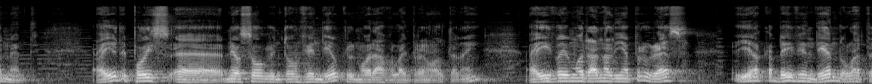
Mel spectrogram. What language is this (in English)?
Portuguese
